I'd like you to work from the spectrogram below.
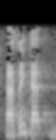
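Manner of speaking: ordinary talk, nothing marked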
